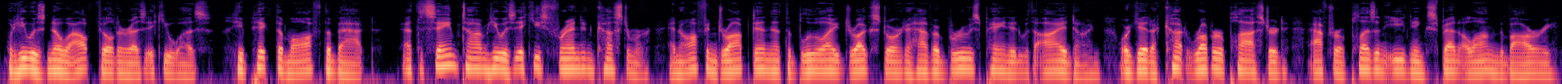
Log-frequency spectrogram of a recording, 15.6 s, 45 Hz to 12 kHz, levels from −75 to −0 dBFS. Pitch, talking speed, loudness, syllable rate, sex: 105 Hz, 210 wpm, -19 LUFS, 5.5 syllables/s, male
